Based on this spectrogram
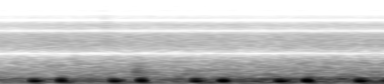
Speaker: by week twenty six it may just be possible to hear the fetal heartbeat by putting your ear against the mothers abdomen the fetus's heart meets about twice as fast as a mother's monitoring the baby's heartbeat gives a good indication of his general condition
